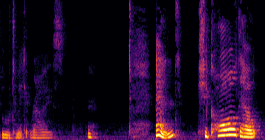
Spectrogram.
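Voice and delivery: ordinary delivery, nothing marked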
